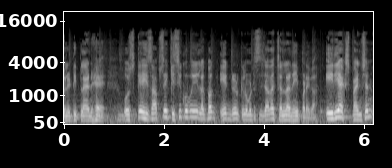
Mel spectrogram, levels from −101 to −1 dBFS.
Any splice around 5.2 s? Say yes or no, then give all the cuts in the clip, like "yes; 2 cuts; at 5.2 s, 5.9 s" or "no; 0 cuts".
yes; 1 cut; at 5.2 s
